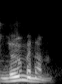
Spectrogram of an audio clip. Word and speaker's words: aluminum: It's aluminum.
